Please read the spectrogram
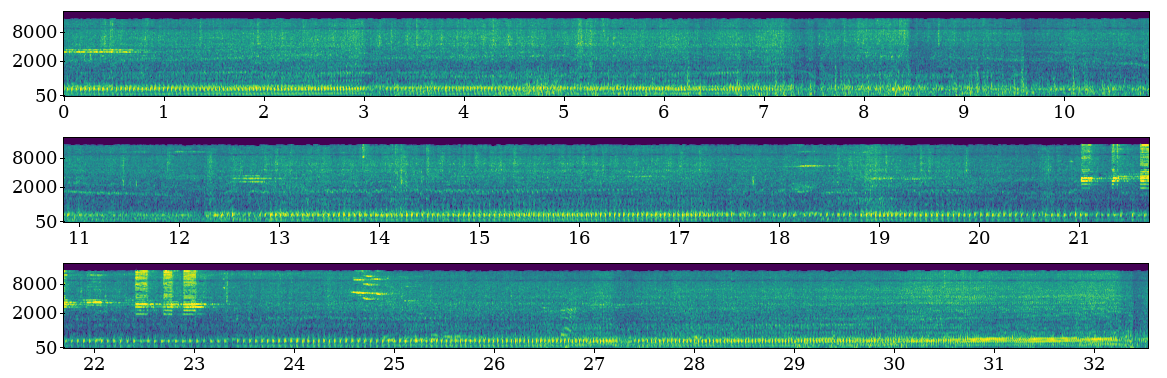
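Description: Small motorbike engine running steadily under way, heard from on board. A brief burst of high-pitched beeping comes about three-quarters of the way through.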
